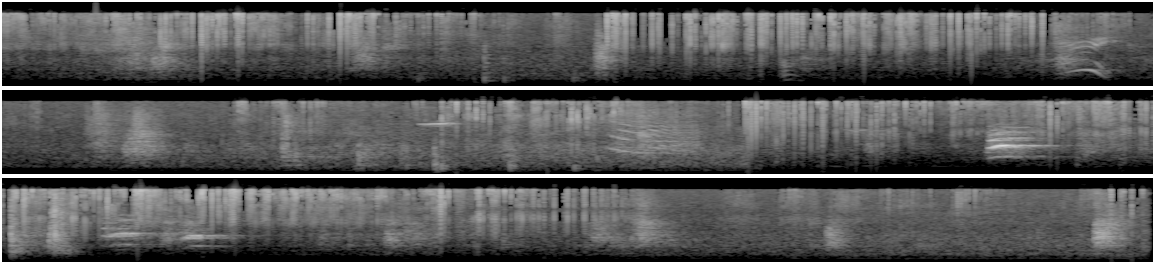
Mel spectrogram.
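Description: Scattered clicks and rustles of a cat toy being handled and batted about on a fabric blanket, with a few short pitched calls and one short loud call about eleven seconds in.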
